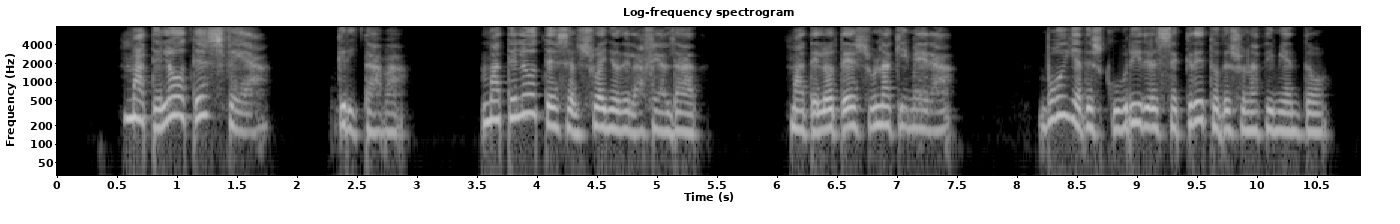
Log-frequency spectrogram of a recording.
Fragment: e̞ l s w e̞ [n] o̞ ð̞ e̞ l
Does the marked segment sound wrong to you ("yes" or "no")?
yes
